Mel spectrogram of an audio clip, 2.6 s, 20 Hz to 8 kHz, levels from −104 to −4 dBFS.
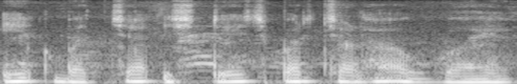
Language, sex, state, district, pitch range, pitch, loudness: Hindi, male, Jharkhand, Ranchi, 110-125 Hz, 120 Hz, -14 LUFS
